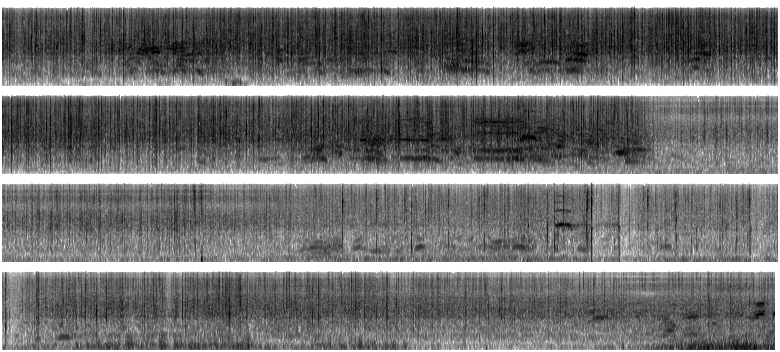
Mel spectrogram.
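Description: Players shouting and calling on a rugby pitch over a steady hiss. About fourteen seconds in the sound cuts to quieter open-field ambience: low wind rumble on the microphone, faint distant voices and a few sharp knocks.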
